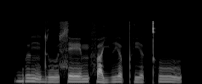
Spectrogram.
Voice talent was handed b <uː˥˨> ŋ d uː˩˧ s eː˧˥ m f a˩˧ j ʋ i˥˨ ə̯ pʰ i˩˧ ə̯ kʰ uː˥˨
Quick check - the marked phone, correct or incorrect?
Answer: incorrect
